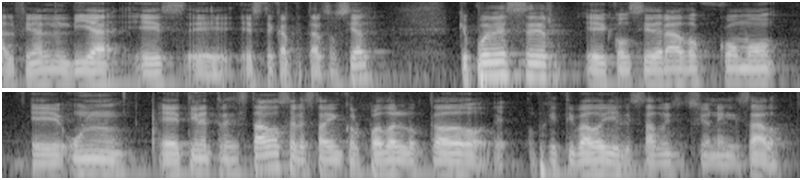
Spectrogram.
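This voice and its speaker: Against a quiet background, a man speaks at a medium pitch with ordinary pitch variation and a fairly quick pace. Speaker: academic researcher. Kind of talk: conference presentation. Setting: panel with audience. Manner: fast; halting, many fillers.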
